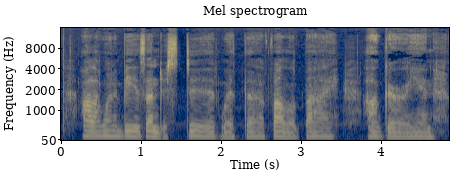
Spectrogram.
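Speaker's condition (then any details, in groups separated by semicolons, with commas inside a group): No condition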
